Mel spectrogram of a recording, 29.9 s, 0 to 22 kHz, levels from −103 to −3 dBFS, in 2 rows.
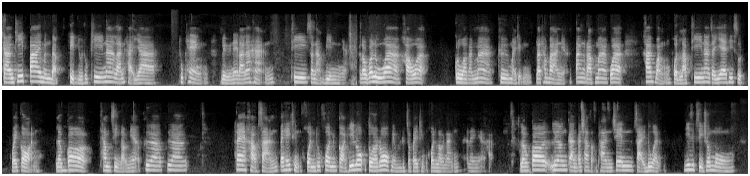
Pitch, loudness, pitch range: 190 Hz, -23 LUFS, 170-205 Hz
